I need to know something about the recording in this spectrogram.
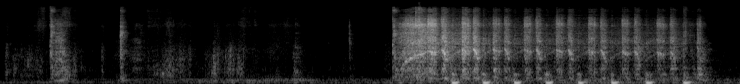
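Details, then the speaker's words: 1984 Honda Big Red 200ES: starter churns in steady pulses about three per second but engine never catches; owner suspects it is out of time, unsure whether fuel or spark; battery running down; cranks but will not start. "Fired right up. Now it sounds like it's out of time again. I don't know, fellas. I don't know."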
